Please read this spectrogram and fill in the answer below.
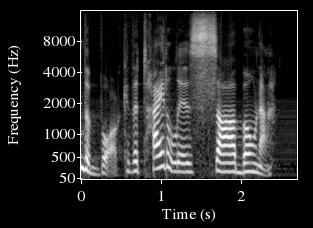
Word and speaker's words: Sawubona: book the title is sabona saw bonus spelled s-a-w-u which is silent b-o-n-a sabona is a greeting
